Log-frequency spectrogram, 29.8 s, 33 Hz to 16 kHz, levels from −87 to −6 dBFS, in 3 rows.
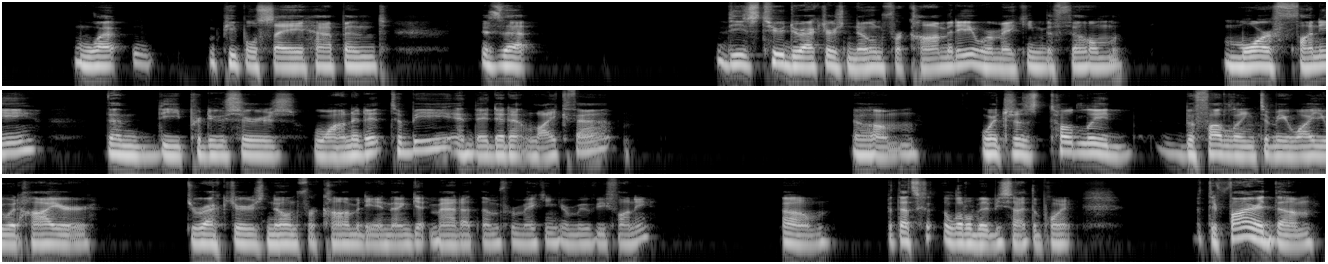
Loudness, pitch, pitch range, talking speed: -28 LUFS, 130 Hz, 125-145 Hz, 140 wpm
